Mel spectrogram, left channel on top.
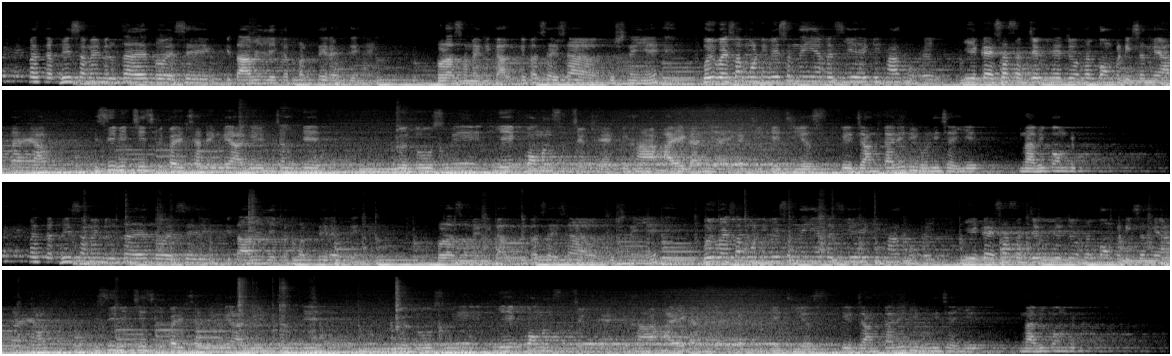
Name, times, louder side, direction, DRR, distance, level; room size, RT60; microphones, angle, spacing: voice 1, 0.0-3.8 4.3-6.7 7.0-12.2 12.6-14.9 15.6-21.4 21.8-22.4, left 3 dB, 40° left, 9 dB, 0.4 m, -23 dB
sound 1, 0.7-16.4, right 2 dB, 75° right, 0.8 m, -20 dB
sound 2, 11.6-20.7, equal, 85° left, 3.6 m, -19 dB
14.5 x 11.5 x 5.7 m, 2.7 s
head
